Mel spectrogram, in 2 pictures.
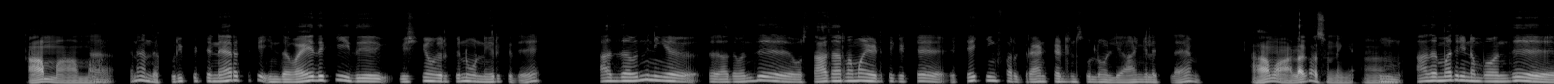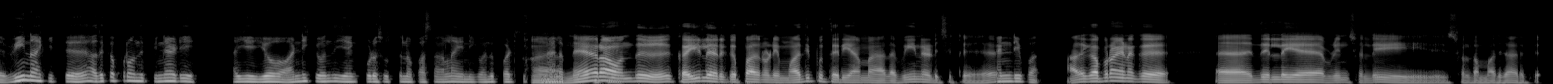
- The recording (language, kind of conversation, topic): Tamil, podcast, நேரமும் அதிர்ஷ்டமும்—உங்கள் வாழ்க்கையில் எது அதிகம் பாதிப்பதாக நீங்கள் நினைக்கிறீர்கள்?
- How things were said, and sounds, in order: in English: "டேக்கிங் ஃபார் கிராண்டெட்ன்னு"; other background noise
